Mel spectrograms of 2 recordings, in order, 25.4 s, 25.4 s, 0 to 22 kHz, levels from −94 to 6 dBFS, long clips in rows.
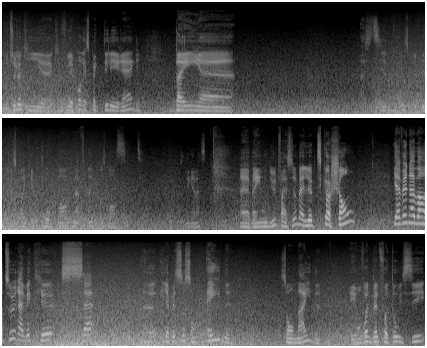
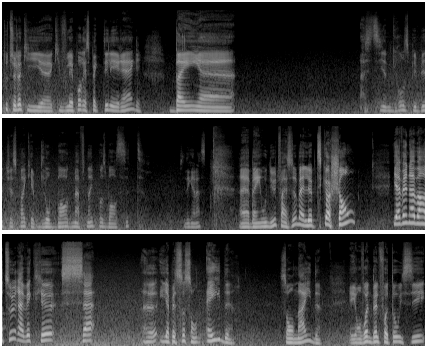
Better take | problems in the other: second | wind noise on the microphone; heavy; 9 dB below the speech; occasional gusts in the second

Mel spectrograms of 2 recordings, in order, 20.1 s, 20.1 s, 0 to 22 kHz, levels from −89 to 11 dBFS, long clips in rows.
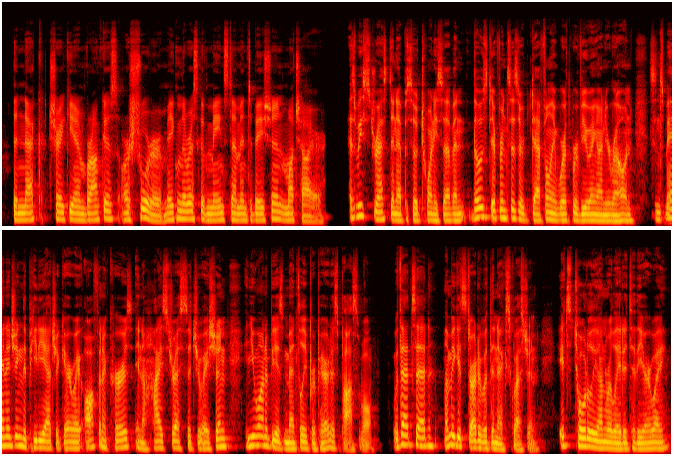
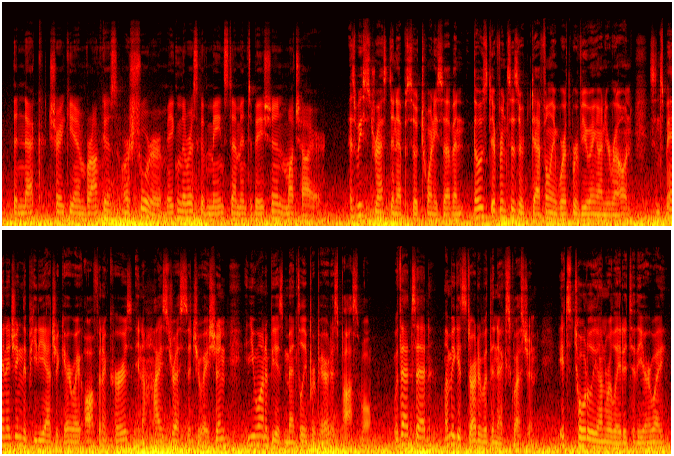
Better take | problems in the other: first | wind noise on the microphone; occasional gusts; 10 dB below the speech

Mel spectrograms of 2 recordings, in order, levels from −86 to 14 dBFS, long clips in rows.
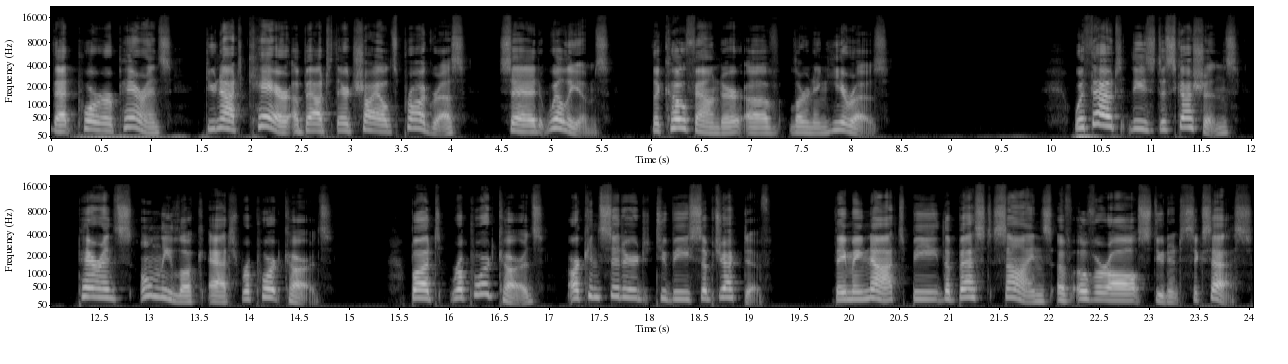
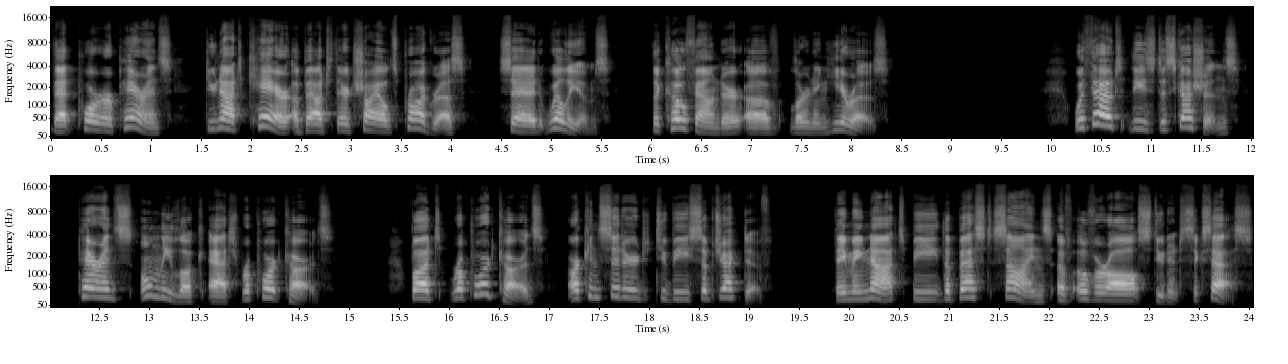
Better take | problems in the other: first | thin; very; fading below 500 Hz

